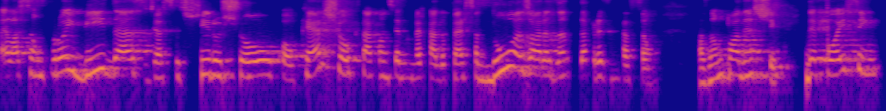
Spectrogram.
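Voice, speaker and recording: Firm, brisk woman dance teacher in a podcast chat, voice on the high side, roomy sound. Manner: brisk, firm, laughs at own slips. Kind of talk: casual podcast interview. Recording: roomy echo.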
